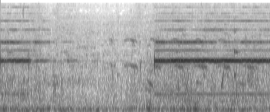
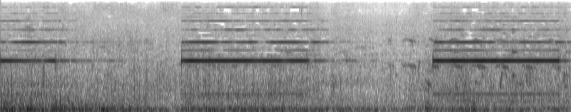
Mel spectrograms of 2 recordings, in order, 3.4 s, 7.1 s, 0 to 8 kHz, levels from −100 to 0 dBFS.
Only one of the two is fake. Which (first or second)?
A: first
